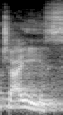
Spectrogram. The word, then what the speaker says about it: chi: It is pronunciated by term chi, chi, chi.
